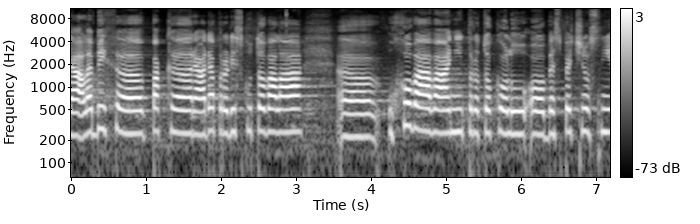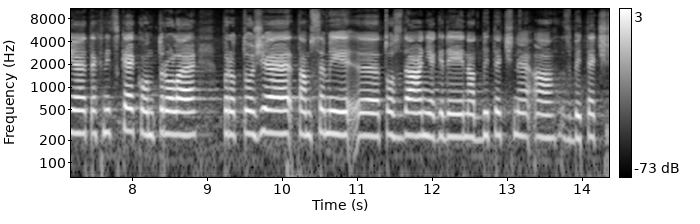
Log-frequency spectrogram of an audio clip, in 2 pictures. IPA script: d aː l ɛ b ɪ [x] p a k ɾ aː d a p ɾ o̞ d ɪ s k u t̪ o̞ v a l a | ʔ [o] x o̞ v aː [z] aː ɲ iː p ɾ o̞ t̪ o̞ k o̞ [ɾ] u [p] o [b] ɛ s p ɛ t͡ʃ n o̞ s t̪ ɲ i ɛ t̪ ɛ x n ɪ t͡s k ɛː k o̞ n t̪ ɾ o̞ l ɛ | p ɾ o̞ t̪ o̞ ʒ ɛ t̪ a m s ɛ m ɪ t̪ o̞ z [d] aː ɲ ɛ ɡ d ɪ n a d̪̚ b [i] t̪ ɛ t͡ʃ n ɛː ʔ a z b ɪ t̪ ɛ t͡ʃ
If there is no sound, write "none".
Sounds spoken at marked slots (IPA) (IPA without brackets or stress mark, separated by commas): x, u, v, l, ʔ, b, d, ɪ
